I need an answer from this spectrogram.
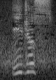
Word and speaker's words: Aegis: we're out and about here on monacello Street egis Mental Health did I say it right Tammy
